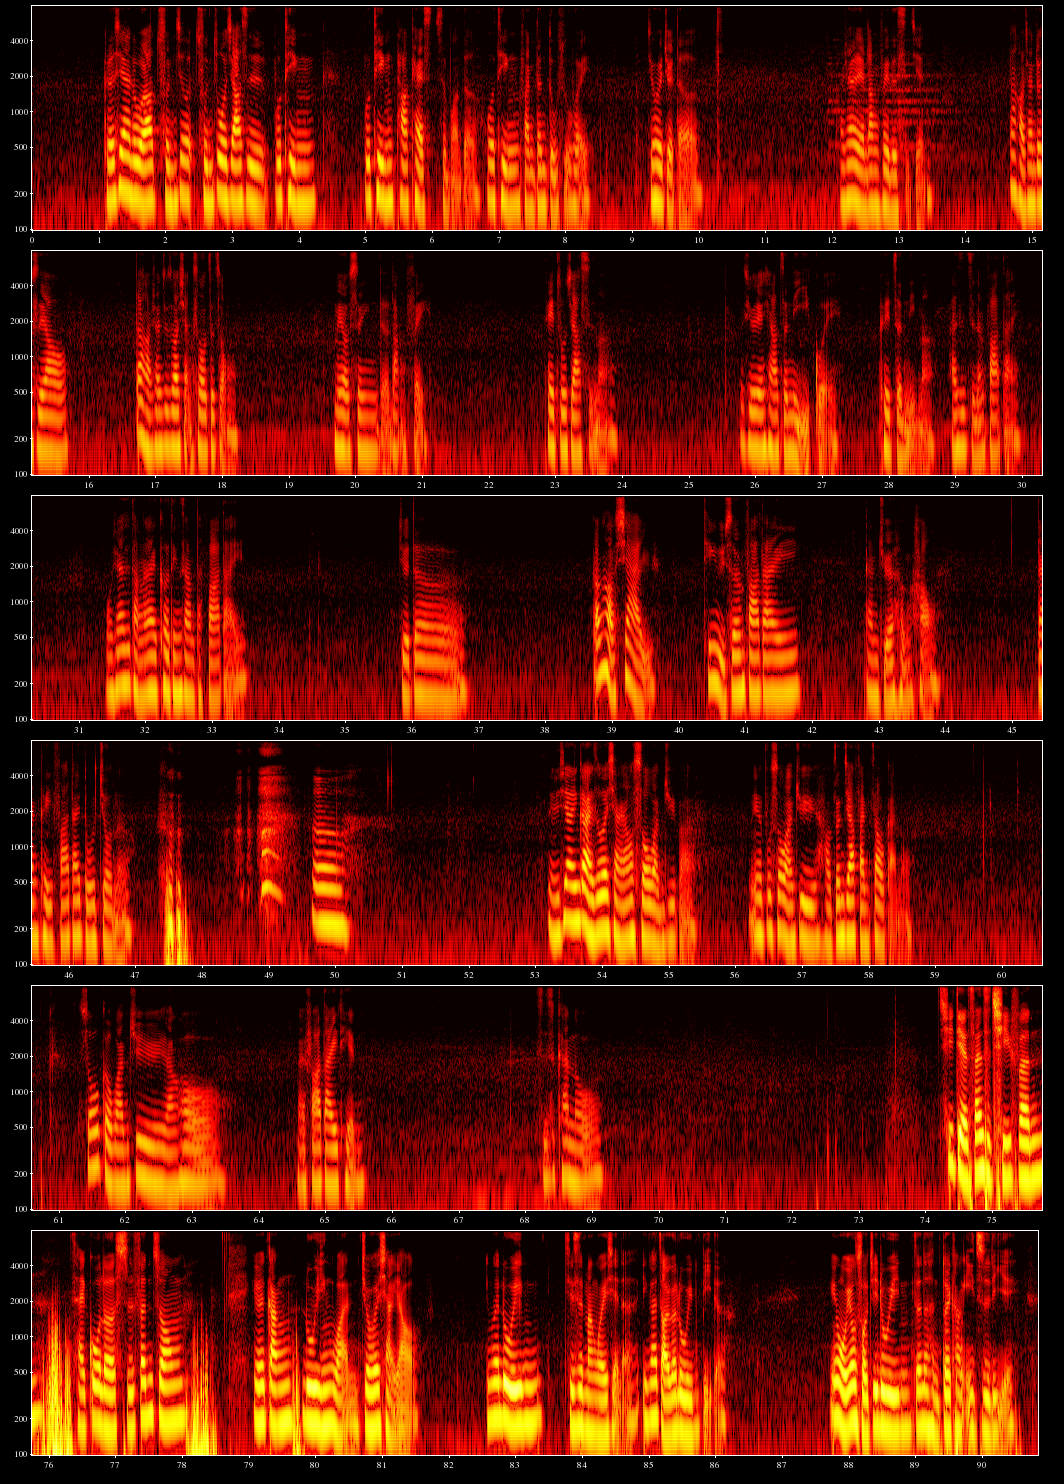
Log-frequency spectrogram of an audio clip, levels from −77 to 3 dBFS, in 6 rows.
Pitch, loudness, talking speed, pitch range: 160 Hz, -22 LUFS, 155 characters per minute, 125-180 Hz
